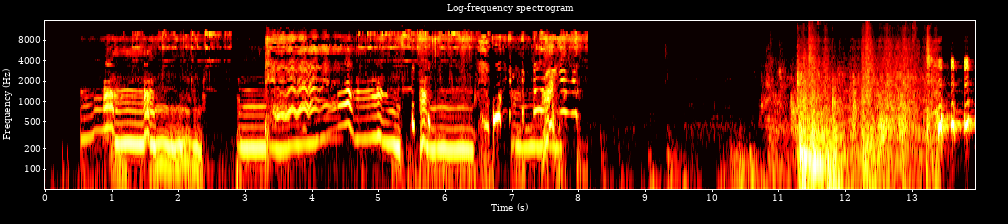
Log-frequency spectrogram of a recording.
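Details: Angry dog, one of a set of funny dog reactions, making a run of short whining yelps that bend up and down in pitch, broken by brief pauses, then silence and a noisy clatter.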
